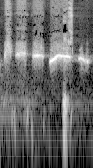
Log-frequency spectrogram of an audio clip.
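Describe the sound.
Someone whistles the melody of the Pernambucanas store jingle: a handful of clear sustained notes, the longest sliding slightly upward, with brief gaps between phrases and a few faint breathy sounds underneath.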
